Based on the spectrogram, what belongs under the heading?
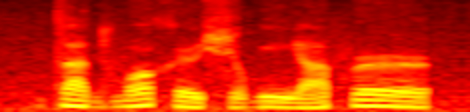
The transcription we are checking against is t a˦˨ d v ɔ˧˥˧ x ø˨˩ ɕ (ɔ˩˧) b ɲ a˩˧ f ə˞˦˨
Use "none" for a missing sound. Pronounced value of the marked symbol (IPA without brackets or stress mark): ɔ˩˧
